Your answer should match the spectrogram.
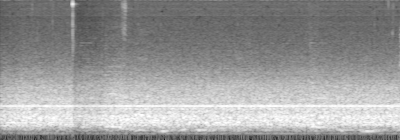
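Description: Steady background hiss of a small room with a faint steady tone through it, and one small click about a second in.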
